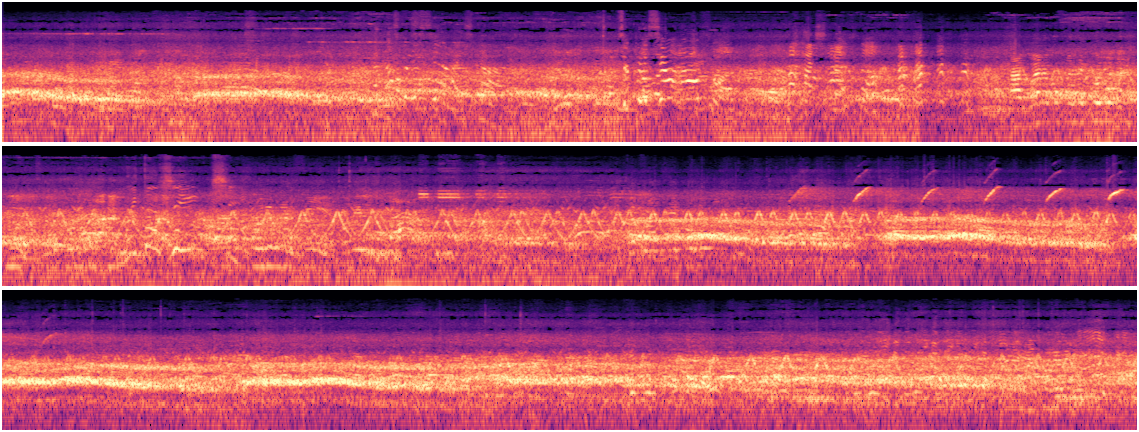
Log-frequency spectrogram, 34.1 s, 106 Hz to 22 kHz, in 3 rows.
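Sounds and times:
crowd chanting: 0.0 - 34.0.

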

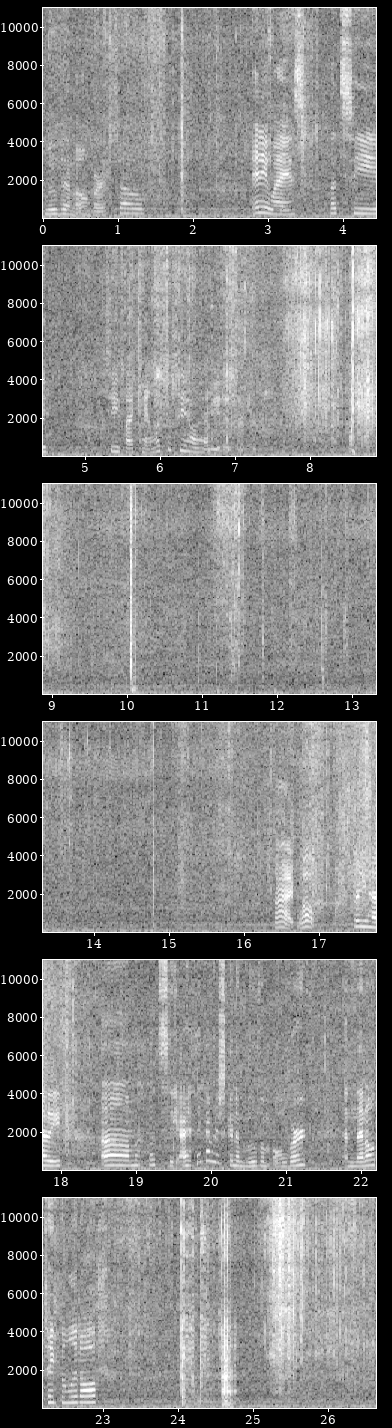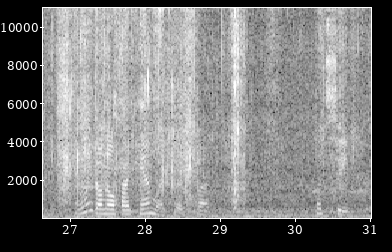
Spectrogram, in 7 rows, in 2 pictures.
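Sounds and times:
low outdoor rumble: 0.0 - 31.0.

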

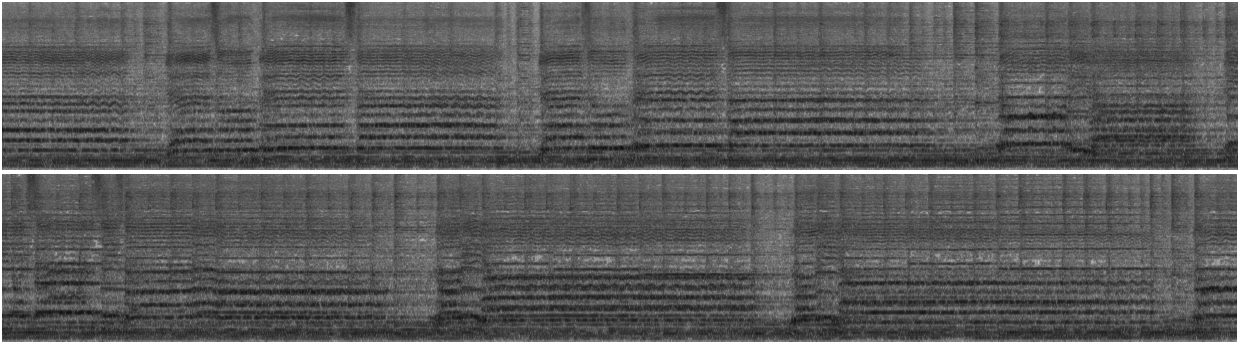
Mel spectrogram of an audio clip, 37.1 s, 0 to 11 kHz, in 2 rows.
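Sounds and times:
choir singing held chords: 0.0 - 37.0.

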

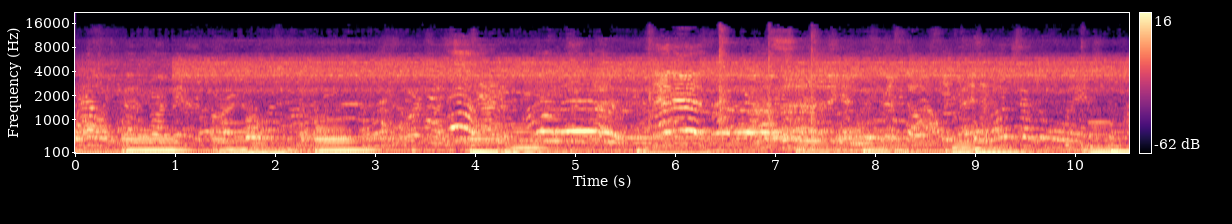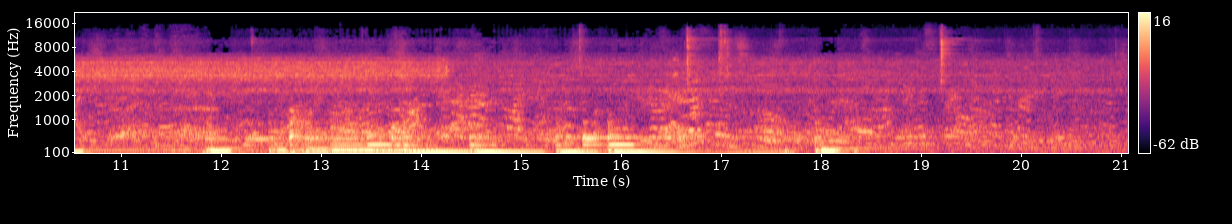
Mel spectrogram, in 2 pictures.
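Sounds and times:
electric guitar and bass noodling: 0.0 - 18.5
amplifier hiss: 0.0 - 21.0.

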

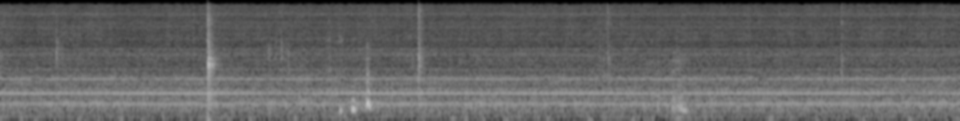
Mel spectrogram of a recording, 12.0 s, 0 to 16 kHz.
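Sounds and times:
lab equipment hum: 0.0 - 12.0.

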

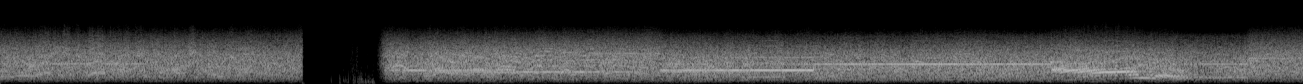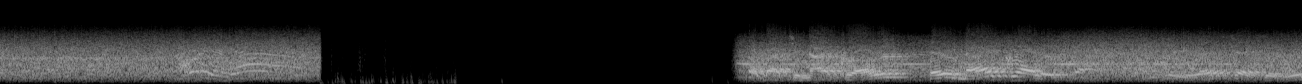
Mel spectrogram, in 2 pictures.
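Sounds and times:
radio static hiss: 0.0 - 17.7, 20.3 - 26.0.

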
